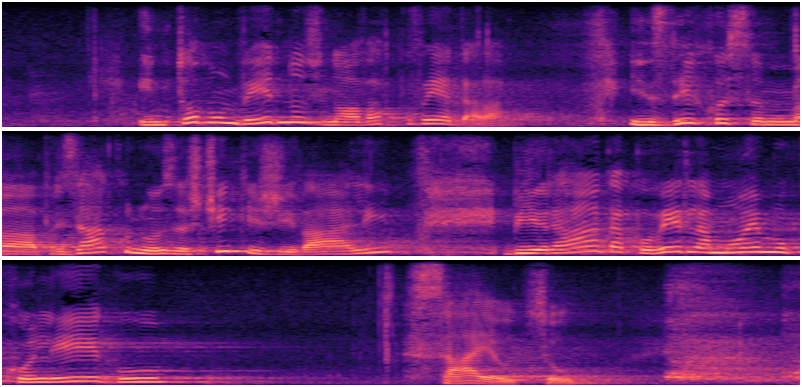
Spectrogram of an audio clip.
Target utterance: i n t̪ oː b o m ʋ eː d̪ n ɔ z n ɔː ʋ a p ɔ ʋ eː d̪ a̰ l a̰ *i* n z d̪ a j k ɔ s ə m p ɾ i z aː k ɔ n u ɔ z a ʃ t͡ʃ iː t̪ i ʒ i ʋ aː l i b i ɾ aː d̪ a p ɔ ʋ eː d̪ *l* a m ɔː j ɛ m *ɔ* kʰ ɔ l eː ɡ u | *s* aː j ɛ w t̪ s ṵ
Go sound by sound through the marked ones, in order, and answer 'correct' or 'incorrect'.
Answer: correct, correct, incorrect: u, correct

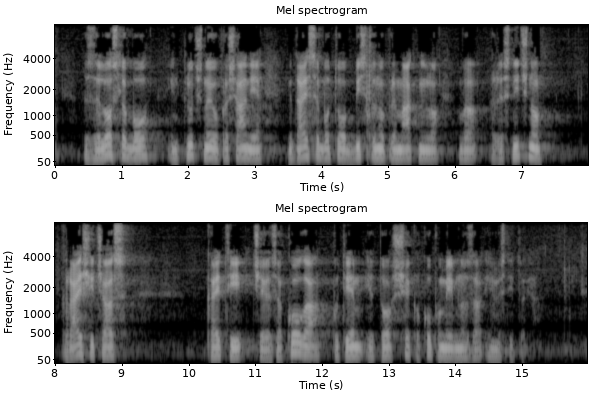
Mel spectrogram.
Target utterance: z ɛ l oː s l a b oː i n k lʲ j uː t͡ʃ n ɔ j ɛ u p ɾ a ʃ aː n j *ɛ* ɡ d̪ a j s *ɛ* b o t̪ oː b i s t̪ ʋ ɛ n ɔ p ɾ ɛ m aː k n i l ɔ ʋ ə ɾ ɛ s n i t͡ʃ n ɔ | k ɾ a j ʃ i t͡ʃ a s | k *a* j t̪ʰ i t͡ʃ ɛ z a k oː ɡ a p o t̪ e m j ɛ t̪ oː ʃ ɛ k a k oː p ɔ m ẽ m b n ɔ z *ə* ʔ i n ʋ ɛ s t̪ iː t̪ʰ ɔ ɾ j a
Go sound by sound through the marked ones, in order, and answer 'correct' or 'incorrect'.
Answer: correct, correct, correct, incorrect: a

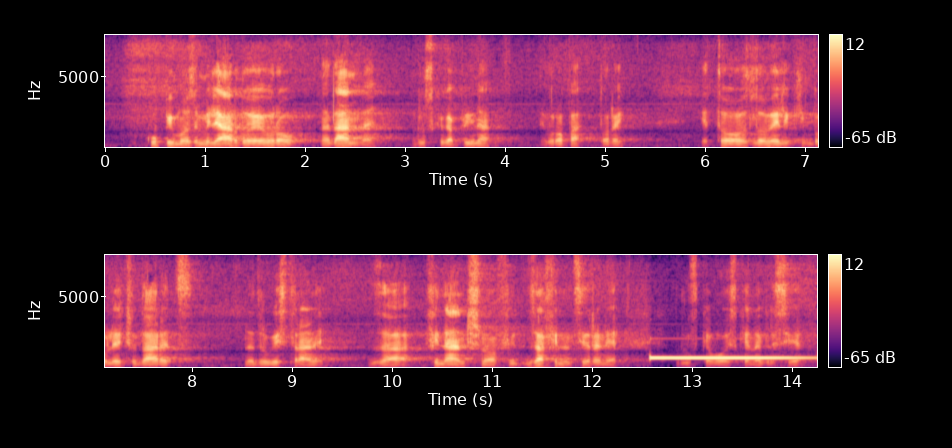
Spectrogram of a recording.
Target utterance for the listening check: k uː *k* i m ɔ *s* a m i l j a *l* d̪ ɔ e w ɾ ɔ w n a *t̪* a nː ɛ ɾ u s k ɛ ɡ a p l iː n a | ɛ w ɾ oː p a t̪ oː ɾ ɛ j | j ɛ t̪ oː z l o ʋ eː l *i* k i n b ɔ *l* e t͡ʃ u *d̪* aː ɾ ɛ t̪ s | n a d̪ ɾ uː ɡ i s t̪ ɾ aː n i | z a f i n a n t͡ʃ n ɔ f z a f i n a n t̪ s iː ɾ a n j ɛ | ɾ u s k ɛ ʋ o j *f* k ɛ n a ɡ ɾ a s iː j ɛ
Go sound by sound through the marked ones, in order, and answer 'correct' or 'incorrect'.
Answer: incorrect: p, incorrect: z, incorrect: ɾ, incorrect: d̪, correct, correct, correct, incorrect: s

